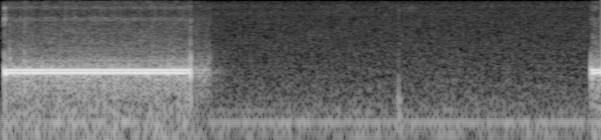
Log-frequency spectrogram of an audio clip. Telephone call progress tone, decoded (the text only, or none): ringback tone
